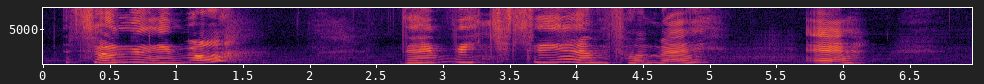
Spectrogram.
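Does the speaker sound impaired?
Yes: cerebral palsy; onset at birth, umbilical cord around neck, oxygen deprivation, brain damage.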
